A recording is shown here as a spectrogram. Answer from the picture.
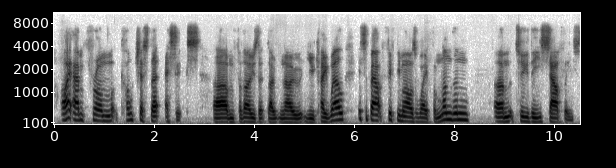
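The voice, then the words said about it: Distinct English accent. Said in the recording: “a very distinct accent”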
